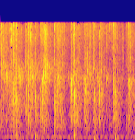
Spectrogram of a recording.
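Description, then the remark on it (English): An audience claps hands together in sustained applause as a hand clap offering to the Lord at the close of a church Bible study on the book of Numbers. Many overlapping claps form a dense, steady wash of sound, with a few sharper, louder claps standing out. “But for us tonight, we're going to close by giving the Lord a hand clap offering for everything that he taught us in the book of Numbers.”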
